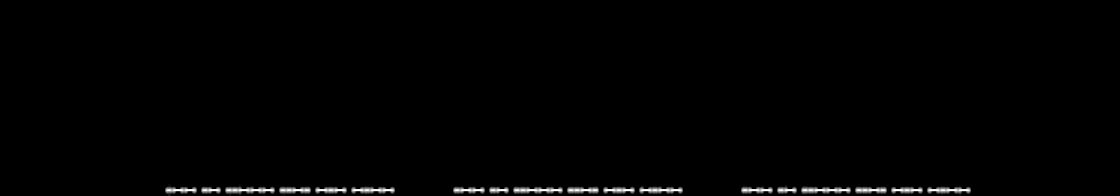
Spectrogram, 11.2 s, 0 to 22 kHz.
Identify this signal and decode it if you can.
Morse code, heard as a keyed tone, about 40 wpm, 700 Hz. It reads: WA2FKY WA2FKY WA2FKY
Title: USA Call Signs - 6 Characters - Repeated 3x - 40wpm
